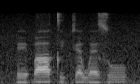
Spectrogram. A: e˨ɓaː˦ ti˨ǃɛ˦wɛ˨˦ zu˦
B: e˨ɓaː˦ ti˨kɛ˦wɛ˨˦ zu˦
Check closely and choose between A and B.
B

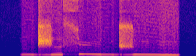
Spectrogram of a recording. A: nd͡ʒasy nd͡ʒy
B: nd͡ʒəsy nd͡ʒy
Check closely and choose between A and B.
B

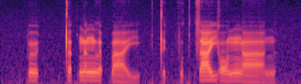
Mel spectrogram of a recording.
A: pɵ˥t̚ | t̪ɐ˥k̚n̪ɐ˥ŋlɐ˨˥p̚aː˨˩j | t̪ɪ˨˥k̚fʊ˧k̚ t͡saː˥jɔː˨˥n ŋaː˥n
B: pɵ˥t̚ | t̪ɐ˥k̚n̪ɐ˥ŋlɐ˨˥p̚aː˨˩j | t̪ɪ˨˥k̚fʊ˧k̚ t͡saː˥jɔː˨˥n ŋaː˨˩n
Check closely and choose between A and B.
B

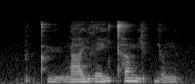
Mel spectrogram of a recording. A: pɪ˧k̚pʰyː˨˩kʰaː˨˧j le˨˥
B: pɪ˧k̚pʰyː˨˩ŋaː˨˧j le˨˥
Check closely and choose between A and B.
B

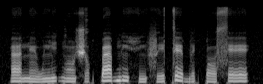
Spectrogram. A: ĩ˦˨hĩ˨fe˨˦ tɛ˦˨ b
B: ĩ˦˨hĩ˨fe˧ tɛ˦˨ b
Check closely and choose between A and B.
A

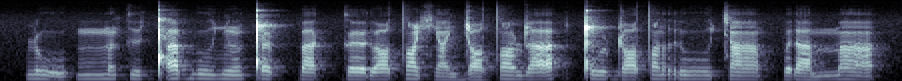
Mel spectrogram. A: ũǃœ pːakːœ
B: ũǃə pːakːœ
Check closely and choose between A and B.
A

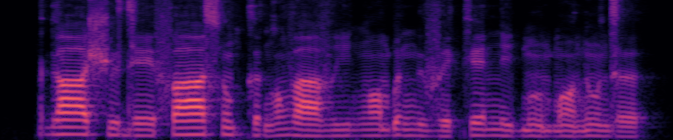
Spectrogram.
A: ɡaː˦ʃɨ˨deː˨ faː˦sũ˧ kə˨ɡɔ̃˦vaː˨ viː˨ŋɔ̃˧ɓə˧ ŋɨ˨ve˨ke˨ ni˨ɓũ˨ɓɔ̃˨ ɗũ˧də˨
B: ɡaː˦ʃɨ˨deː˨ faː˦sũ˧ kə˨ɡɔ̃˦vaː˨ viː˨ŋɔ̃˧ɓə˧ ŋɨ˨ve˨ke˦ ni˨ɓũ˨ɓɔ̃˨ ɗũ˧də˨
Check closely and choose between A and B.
B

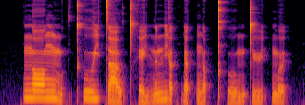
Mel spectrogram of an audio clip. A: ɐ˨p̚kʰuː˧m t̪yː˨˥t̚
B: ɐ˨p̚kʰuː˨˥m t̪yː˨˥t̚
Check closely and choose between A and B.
B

